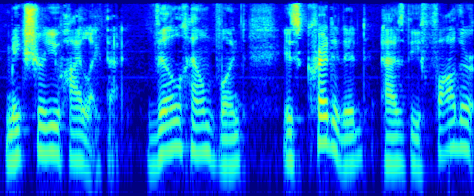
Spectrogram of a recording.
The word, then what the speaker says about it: Wilhelm Wundt: and his name is wilhelm vunt that's how you pronounce his name although i know that it begins with w's but it's pronounced wilhelm wundt and wilhelm wundt is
